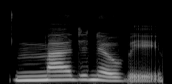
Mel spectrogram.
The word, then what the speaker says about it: Madinobi: And so that name is pronounced Ma D No B. Madinobi.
